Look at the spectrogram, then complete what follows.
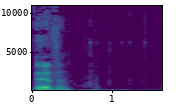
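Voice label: "ov", Hungarian pronunciation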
